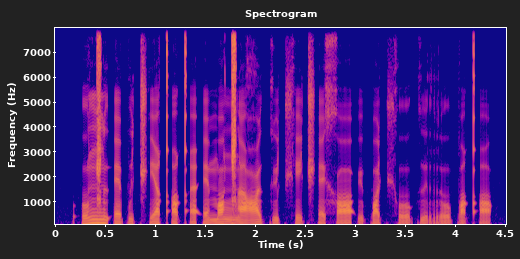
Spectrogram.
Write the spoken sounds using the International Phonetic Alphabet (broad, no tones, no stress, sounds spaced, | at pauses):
ʔ o ŋ͡ǁ ɯ ʔ ɛ p ɯ t͡ʃʼ e qʼ ɒ qʼ e ʔ ɛ m ɒ ŋ͡ǁ a ʕ ɯ k ʏ t͡ʃʰ e t͡ʃʼ ɛ x ɒ ʔ ʏ p ɒ t͡ʃʰ o k ɯ r o p ɒ qʼ ɒ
